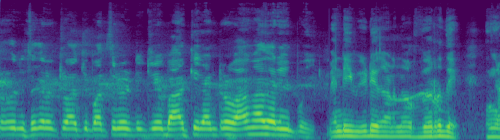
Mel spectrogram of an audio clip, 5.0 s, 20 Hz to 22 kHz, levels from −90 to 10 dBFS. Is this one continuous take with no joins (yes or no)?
no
